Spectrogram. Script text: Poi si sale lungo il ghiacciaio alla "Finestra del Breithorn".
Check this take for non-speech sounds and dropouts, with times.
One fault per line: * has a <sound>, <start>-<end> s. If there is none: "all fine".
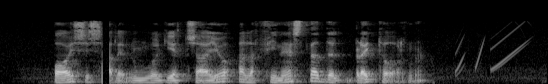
* has a dropout, 1.0-1.1 s
* has a chirp, 4.6-5.4 s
